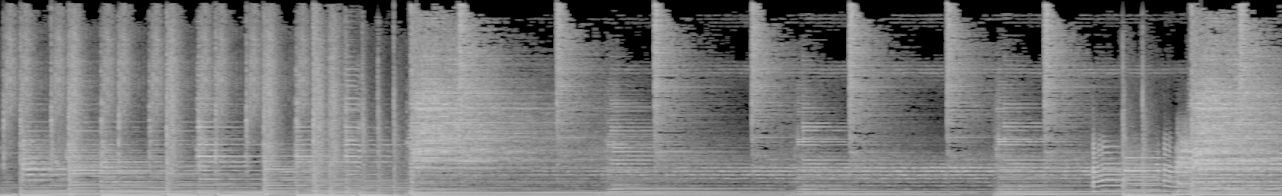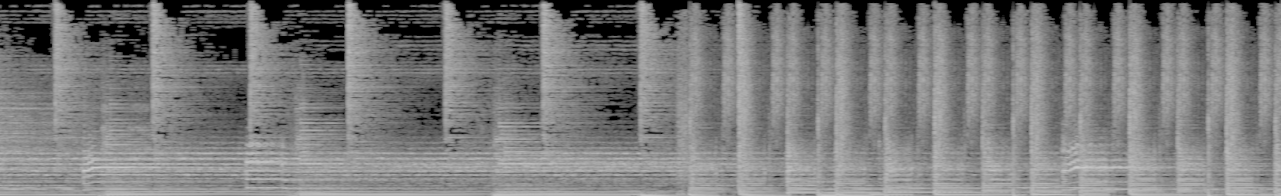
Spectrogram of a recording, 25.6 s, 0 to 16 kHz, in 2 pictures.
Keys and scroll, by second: 1.6 ctrl+z, 4.8 ctrl+=, 7.2 ctrl+z, 9.1 Return, 12.7 ctrl+z, 19.8 ctrl+z, 21.8 Return, 24.9 ctrl+-, 25.5 ctrl+z.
